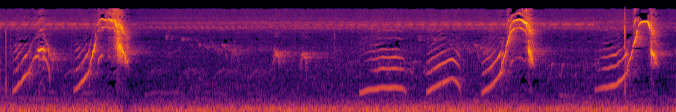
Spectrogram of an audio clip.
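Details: Young wild monkey repeatedly screaming for his friend: a run of sharp, high rising-and-falling shrieks and arched harmonic cries in quick succession, with steady low rumble underneath throughout.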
